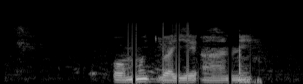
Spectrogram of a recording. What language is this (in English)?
Ganda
